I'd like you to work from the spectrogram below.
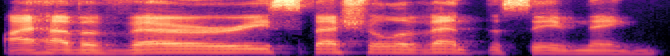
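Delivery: slow fight-night announcer; Spruce Tuffer. Acted. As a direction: announce the bout with drawn-out showmanship. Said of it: "Spruce Tuffer kinda walks out, and he's like".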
